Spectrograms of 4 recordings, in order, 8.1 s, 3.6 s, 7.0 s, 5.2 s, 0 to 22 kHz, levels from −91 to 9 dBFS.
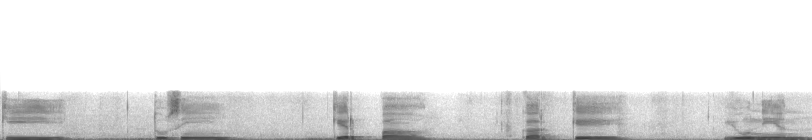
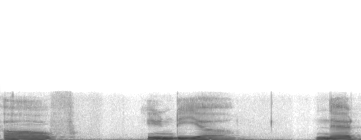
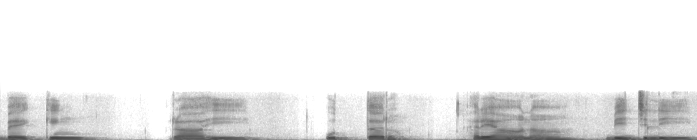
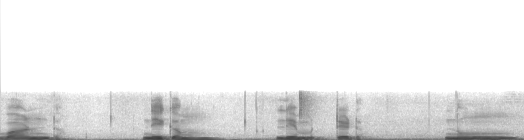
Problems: none marked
